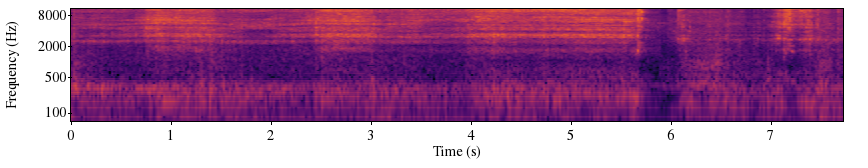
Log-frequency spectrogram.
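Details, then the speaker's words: Steady hissing rush with gurgling surges as the high-volume evacuator (HVE) tip is moved in and out of evacuation line cleaner during end-of-day dental office closing routine to create turbulence and clean lines; dental high-volume suction. "do the same thing for the hve making sure the typical hpe is placed in and out of the evacuation line cleaner"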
